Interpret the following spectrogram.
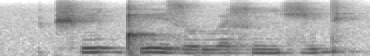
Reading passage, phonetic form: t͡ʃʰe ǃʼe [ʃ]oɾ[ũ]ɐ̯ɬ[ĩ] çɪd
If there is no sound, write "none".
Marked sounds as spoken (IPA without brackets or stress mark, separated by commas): z, u, ĩ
